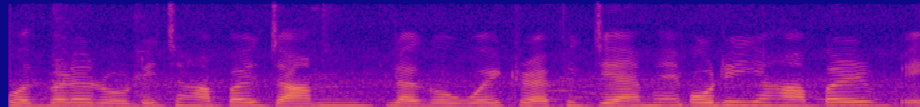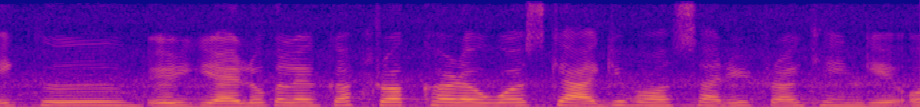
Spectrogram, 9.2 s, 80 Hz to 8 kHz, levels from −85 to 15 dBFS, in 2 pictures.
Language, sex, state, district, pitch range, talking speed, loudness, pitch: Hindi, female, Bihar, Saran, 220-240 Hz, 210 wpm, -26 LUFS, 230 Hz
